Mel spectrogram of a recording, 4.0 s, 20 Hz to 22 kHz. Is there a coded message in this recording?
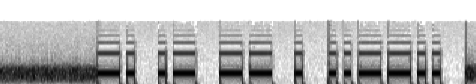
Yes: Morse code from 0.8 to 3.7 s, heard as a keyed tone, about 20 wpm, 1650 Hz. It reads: NAME?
